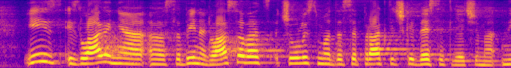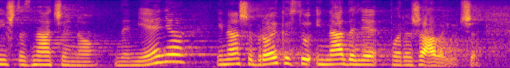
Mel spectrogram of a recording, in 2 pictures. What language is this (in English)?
Croatian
